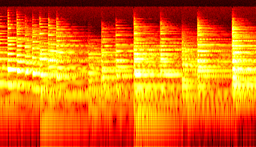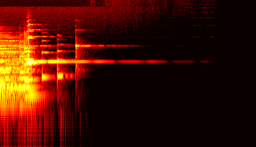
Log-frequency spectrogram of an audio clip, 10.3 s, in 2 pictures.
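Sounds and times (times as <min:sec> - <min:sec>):
Clavia Nord Grand Velvet Grand piano: 0:00.0 - 0:07.3.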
